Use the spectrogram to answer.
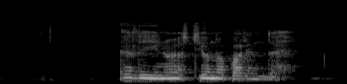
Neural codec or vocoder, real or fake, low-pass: none; real; 7.2 kHz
